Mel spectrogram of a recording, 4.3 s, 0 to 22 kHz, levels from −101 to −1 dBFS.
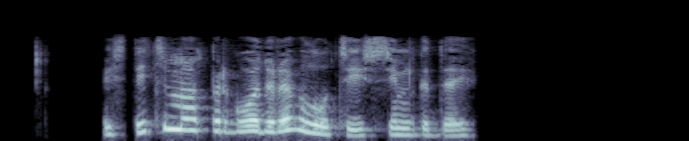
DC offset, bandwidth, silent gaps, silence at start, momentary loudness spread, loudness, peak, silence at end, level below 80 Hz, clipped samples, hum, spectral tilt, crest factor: under 0.1%; 7.8 kHz; 0.79-0.83 s; 0.65 s; 12 LU; -23 LUFS; -8 dBFS; 1.4 s; -70 dBFS; under 0.1%; none; -5.5 dB/octave; 16 dB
